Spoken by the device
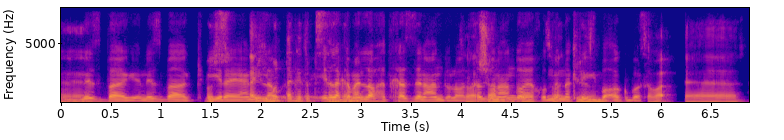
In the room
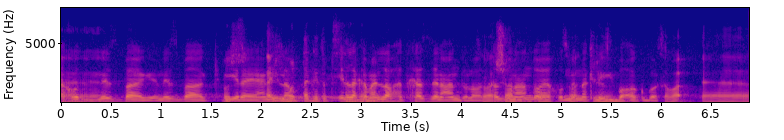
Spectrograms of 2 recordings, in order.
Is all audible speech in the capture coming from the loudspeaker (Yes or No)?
Yes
